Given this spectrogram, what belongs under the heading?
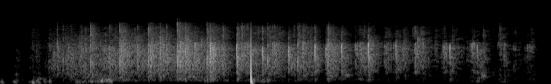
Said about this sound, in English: Let's clap for them.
